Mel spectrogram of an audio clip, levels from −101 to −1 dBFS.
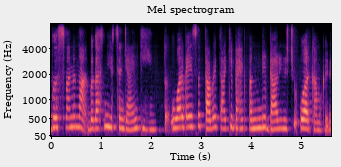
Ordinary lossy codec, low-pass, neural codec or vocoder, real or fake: none; none; codec, 16 kHz, 1 kbps, X-Codec, HuBERT features, trained on general audio; fake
